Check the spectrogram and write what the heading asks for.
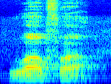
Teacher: इसके बाद है नंबर 9 दंतोष्ठ, लेबियोडेंटल। ऐसी ध्वनियाँ जिनका उच्चारण ऊपर के दांत और नीचे के होंठ की सहायता से होता है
